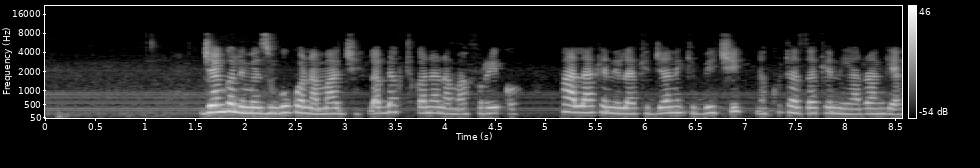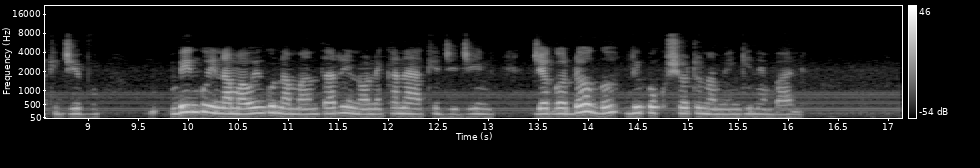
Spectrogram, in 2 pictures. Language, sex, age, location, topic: Swahili, female, 25-35, Nairobi, health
